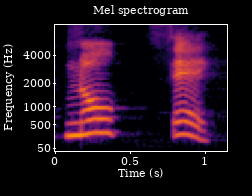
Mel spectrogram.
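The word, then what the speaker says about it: Noël: Join होकर आए हैं, जैसे कि हमने यहाँ देखा नो ए, नो ए which means Christmas, तो मेरे को ओ और ई दोनों को प्रोनाउंस कर ले, दोनों की आवाज निकालनी है, सिर्फ फर्स्ट वॉवल की नहीं।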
